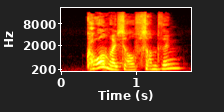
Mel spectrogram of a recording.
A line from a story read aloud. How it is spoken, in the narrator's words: thundered the obscure voice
